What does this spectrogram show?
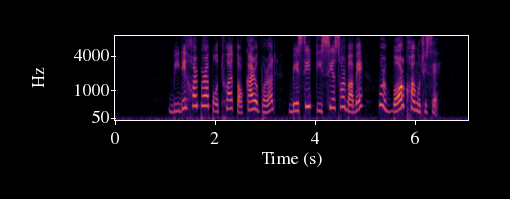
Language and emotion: Assamese, angry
